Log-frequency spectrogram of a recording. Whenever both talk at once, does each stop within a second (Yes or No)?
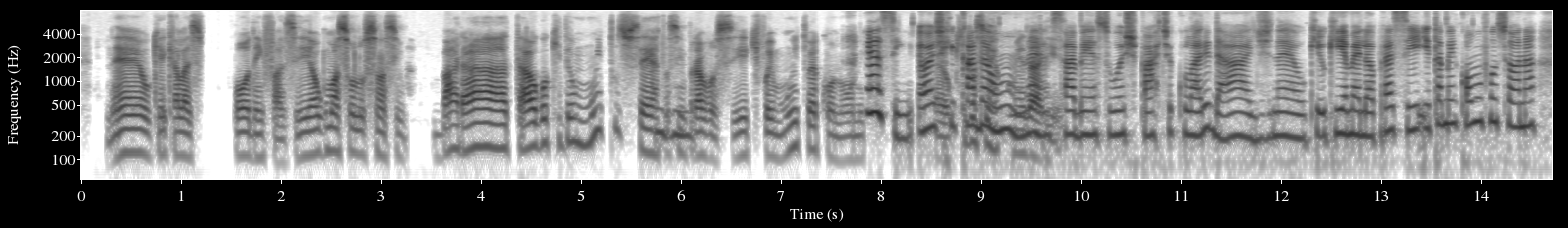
No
